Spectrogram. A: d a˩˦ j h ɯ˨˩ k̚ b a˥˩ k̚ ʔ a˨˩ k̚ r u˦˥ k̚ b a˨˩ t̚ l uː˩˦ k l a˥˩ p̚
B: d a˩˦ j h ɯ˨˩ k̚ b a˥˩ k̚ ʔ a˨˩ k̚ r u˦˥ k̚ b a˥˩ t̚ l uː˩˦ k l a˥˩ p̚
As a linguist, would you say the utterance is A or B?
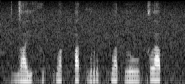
A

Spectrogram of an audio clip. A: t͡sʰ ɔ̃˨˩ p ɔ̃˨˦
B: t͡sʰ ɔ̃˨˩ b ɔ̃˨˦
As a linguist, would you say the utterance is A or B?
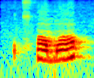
B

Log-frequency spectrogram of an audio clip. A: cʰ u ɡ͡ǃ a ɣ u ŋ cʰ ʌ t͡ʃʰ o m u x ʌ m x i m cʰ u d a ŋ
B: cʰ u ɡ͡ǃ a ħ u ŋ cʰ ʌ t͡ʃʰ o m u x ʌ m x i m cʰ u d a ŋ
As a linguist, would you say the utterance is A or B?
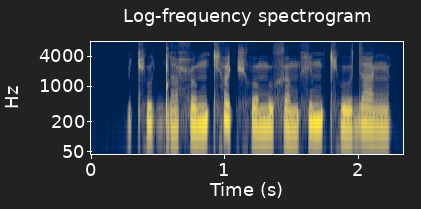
B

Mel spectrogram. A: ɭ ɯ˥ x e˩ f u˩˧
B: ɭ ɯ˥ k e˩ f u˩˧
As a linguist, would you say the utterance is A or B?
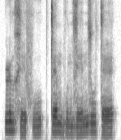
A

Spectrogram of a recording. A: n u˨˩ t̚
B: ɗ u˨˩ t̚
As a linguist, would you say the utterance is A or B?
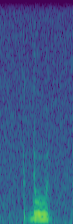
B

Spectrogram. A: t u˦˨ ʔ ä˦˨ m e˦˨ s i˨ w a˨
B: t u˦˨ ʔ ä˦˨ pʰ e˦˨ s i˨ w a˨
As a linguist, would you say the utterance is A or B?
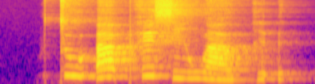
B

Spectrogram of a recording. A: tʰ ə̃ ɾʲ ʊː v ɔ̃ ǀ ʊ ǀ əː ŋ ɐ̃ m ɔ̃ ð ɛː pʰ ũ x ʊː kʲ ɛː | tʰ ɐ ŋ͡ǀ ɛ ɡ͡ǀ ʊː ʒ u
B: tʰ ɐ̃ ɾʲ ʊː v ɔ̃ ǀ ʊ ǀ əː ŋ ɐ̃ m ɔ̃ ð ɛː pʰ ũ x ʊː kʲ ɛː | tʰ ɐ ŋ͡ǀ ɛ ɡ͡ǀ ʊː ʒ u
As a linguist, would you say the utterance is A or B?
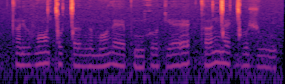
B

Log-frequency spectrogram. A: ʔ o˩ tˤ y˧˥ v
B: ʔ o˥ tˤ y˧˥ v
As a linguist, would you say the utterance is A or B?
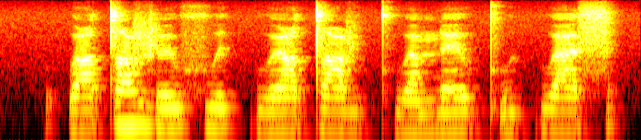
A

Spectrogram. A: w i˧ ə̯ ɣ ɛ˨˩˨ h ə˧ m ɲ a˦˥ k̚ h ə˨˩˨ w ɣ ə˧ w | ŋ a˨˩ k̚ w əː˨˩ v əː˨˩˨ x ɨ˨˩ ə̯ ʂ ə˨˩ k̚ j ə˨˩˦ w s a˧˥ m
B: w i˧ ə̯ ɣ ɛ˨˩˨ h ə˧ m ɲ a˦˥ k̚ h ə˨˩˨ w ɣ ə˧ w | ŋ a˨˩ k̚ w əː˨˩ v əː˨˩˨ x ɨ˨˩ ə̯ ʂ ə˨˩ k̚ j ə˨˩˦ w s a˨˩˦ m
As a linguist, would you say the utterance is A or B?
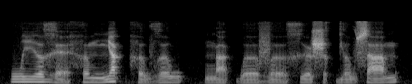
A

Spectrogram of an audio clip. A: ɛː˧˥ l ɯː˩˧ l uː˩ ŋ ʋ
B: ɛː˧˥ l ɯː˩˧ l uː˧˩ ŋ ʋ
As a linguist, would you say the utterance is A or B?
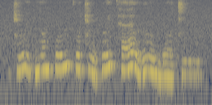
B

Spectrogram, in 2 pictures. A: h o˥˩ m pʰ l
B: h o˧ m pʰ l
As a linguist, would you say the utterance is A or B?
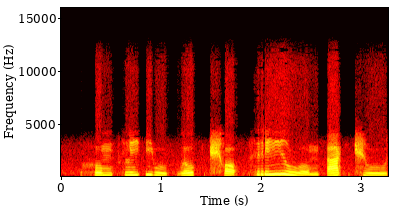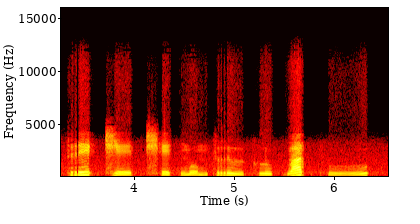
B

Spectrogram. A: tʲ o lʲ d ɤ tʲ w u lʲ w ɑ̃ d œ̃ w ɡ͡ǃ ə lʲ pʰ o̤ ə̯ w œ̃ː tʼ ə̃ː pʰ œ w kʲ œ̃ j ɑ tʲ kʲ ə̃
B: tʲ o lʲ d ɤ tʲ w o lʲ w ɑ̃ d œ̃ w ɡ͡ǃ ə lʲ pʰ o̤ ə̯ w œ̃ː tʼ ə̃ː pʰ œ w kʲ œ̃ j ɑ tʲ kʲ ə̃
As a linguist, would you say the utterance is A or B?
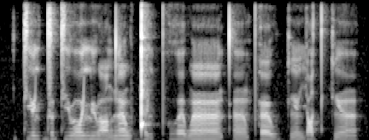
B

